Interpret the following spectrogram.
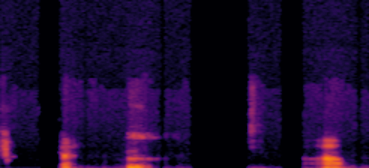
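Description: A person's voice: two short murmured sounds about half a second apart, with dead silence around them.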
